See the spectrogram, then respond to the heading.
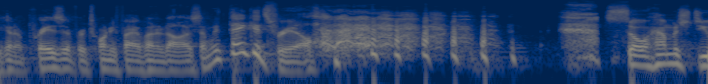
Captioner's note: laughs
